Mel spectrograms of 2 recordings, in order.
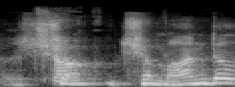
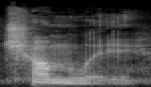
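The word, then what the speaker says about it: Cholmondeley: uh with Martian of chum chamond no it's I've heard it's pronounced Chumley uh okay it's one of those classic spelled One Way pronounced another yeah from that launching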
